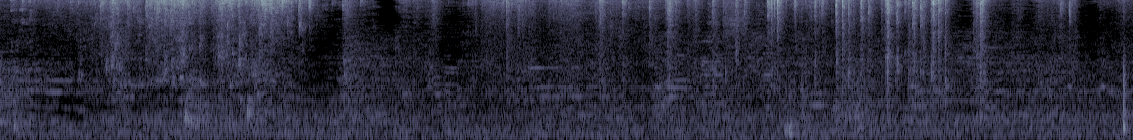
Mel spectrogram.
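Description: Food being rinsed under a running tap before cooking breakfast, a close, fairly faint wash of water with irregular splashes and squishy rubbing, no talk.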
